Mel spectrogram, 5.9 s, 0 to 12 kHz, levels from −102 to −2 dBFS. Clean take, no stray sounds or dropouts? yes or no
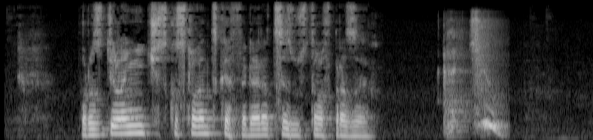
no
